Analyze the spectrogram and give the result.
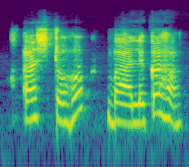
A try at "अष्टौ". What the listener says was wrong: यहाँ पे विसर्ग नहीं लगाना, बोलो अष्टौ।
